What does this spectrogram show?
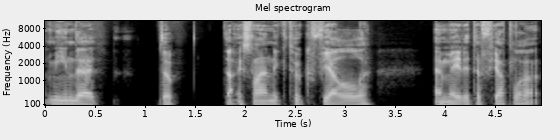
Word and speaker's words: fjall: Because I was like thinking, does that mean that the Icelandic took fjall and made it a fjalla, because that's how you pronounce double L now?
